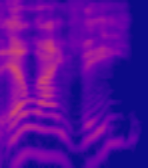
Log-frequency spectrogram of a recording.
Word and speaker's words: LIV: play in the uh they pronounce it liv the liv golf invitational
